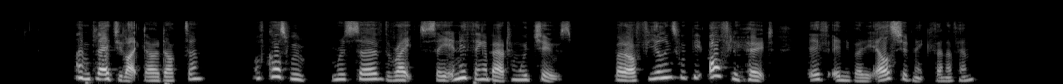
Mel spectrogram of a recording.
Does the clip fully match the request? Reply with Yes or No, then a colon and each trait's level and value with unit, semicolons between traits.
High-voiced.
Yes: high, 225 Hz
